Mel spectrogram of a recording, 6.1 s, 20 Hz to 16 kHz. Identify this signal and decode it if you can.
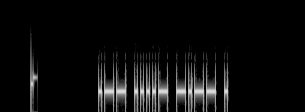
Morse code, heard as a keyed tone, about 20 wpm, 700 Hz. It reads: W4YE
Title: Easy Call Signs - 20wpm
